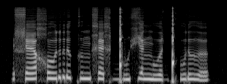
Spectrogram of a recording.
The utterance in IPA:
ɬ ɛ χ u r ɯ k ɯ ŋ x ɛ x ɡ͡ǃ u ç ɛ ŋ u ə̯ ǃʼ u ɾ ɯ ə̯

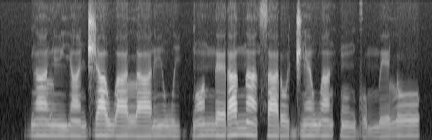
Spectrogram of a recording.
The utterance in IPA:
ɡ ã˧ l ĩ˨ j ã˨ d͡ʒ a˧ w a˨ l a˨ ɾ ĩ˨ w i˨ ɡ͡b ɔ̃˨˦ n ɛ˧ ɾ a˦ n ã˦˨ s a˧ ɾ o˧ d͡ʒ ɛ̃˦ w ã˦ k͡p ũ˧ ɡ o˨ m e˧ l o˦

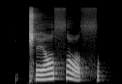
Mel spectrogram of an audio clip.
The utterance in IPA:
ǁ ɛ sˤ ɨ sˤ

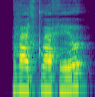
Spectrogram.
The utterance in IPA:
v æː ç tʷ æː h e ə̯

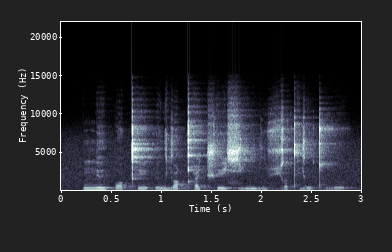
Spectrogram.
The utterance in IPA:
n ɘ˦ ɪ̯ p ɔ˨ kʰ e˨ ʔ ɘ˨ w j o˦ qʰ ɘ˨ t͡ʃʰ e˦ ɕ i˨ ŋ i˦ w ç ɔ˦ tʰ j ɘ˨ w tʰ r ʊ˨

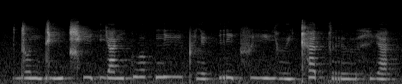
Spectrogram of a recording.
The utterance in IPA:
d o˧ n d i˩˦ n t͡ɕʰ i˦˥ ʔ j a˧ ŋ k w o˥˩ k̚ n iː˥˩ pʰ l e˨˩ k̚ r i˦˥ ʔ f iː˧ j ɯː˨˩ j kʰ a˥˩ t̚ k r ɯː˨˩ h i˧ a̯

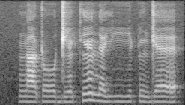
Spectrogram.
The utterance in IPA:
ŋ a ʈ oː d͡ʑ ɛ̃ kʲ ɛ̃ n ɛ j iː ʈ ĩ ɡʲ ɛ

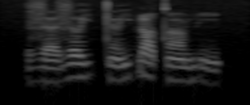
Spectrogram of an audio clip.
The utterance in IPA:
z ɐ z ɤ j t ə̃ j ɓ i tˤ ĩ b ĩ

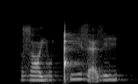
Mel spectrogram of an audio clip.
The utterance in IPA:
z ɒ j o ǃʰ i z æ̰ z i

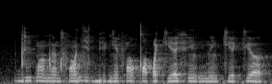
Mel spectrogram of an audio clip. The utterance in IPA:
d i ɓ ɔ̃ d æ̃ d f ɔ̃ zʲ æ d bʲ ɔ ɡʲ æ̃ f ɔ̃ tˤ ʊ ɓ ʊ kʲ ɛ fʲ ɔ̃ lʲ ŋ͡m ĩ lʲ kʲ æ kʲ ʌ

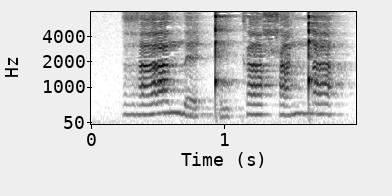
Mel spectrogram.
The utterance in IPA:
ɦ aː˧˥ n̪ ɛ˨˩˦ ɡ͡ǃ e˨ k a˥ ħ a˧˥ ŋ͡ǃ a˥

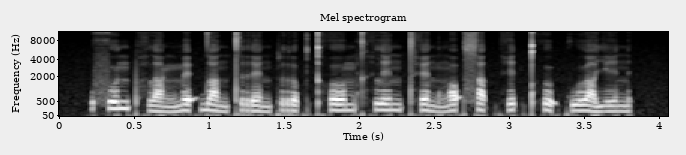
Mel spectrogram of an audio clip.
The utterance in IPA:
f u˥˩ n pʰ l a˩˦ ŋ m e˦˥ ʔ d a˩˦ n t r e˩˦ n p r o˨˩ k̚ tʰ oː˧ m kʰ l i˧ n tʰ e˨˩ n ŋ ɔ˦˥ ʔ s a˨˩ t̚ h i˦˥ t̚ pʰ u˨˩ ʔ k w u˨˩ a̯ j i˧ n

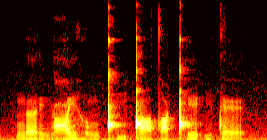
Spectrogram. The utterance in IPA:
ŋ ɜ ɾ e ŋ ʕ e ɦ o ŋ ǃʰ i ǃ ɑ ɐ̯ tˤ e ǃʰ e ʔ i t ɛ

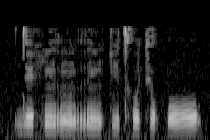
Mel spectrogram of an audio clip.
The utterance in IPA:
d e˦ h ĩ˦ r ũ˨ r ĩ˦˨ k i˦ tʰ ʊ˦ t͡ʃ o˦ k͡p oː˨˦

